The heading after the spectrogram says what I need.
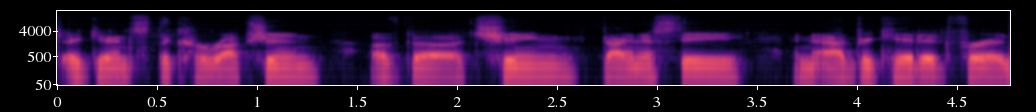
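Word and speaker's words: Qing: up the cor correct pronunciation and it's actually Ching Dynasty it's spelled q i n so I was mis mispronouncing the word but it's Ching anyway the Ching Dynasty is significantly weakened by the typing Rebellion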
